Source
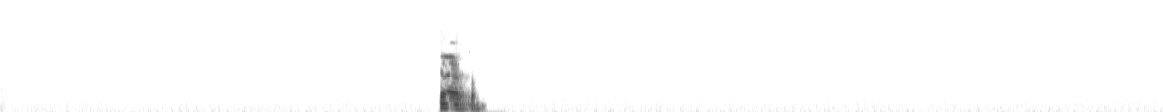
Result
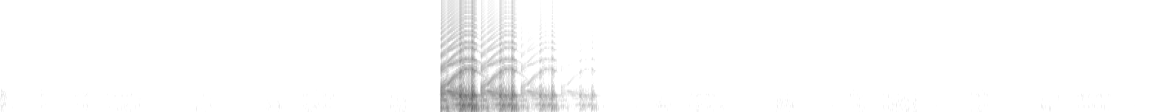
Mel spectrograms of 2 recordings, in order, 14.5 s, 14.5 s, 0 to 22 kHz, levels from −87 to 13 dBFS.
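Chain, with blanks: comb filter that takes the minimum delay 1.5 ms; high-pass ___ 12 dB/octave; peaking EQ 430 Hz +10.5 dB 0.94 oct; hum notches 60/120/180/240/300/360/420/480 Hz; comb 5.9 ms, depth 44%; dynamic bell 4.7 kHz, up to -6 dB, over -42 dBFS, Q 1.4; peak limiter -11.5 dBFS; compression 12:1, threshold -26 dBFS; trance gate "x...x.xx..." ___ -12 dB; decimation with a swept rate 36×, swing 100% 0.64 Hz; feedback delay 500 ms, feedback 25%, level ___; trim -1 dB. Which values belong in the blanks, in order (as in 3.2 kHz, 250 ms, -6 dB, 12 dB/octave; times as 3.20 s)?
46 Hz, 68 bpm, -7.5 dB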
